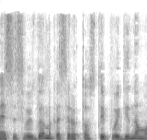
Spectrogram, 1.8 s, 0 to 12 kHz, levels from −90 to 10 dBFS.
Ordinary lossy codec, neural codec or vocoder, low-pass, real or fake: AAC, 48 kbps; codec, 24 kHz, 1 kbps, SNAC; 10.8 kHz; fake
